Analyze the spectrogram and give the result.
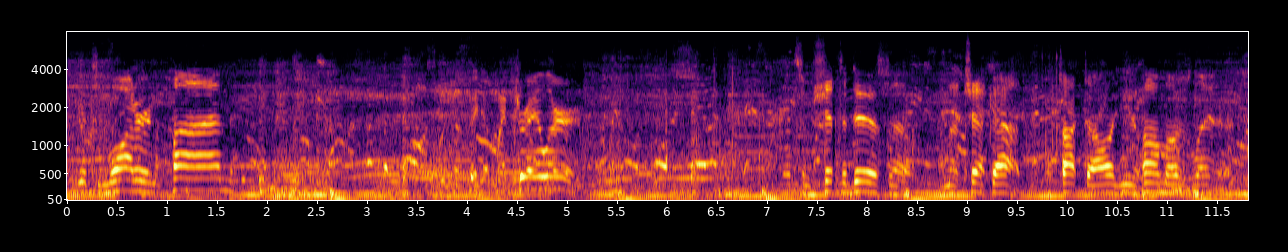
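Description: Over loud background music, a man talks at a fairly slow pace with long, frequent pauses. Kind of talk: casual vlog chat. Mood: relaxed, joking. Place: car. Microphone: phone near.

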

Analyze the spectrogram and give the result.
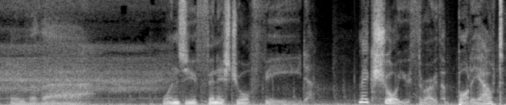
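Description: A man uses a put-on character voice at a medium pitch. He goes at a fairly slow pace over clear background noise. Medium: audio drama. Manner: formal, measured, haughty.

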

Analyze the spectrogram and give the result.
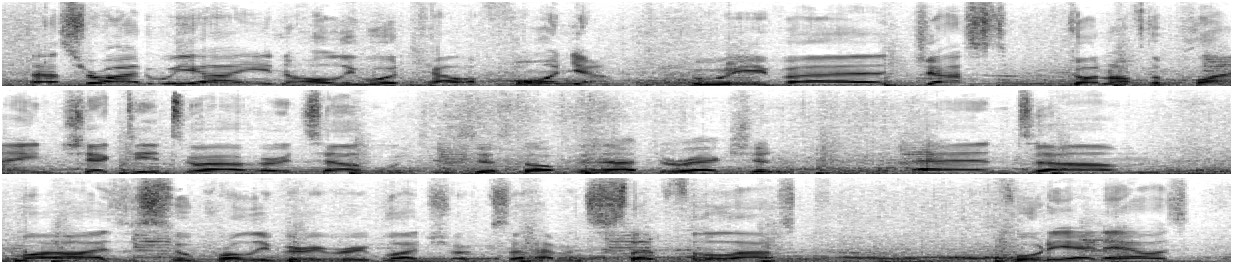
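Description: Loud music plays in the background as a man speaks at a fairly quick pace with ordinary pitch variation. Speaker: web-series host. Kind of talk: casual vlog chat. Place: street. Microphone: phone near.

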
